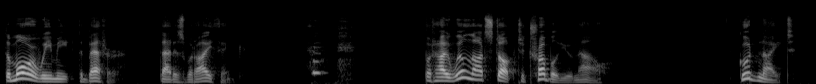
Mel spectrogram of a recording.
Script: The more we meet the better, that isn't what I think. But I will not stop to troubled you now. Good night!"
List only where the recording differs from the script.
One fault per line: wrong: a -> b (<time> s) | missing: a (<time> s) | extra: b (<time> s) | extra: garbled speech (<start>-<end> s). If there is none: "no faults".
wrong: isn't -> is (1.8 s)
wrong: troubled -> trouble (5.2 s)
